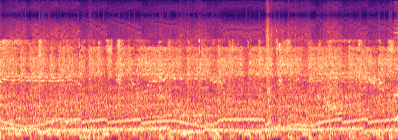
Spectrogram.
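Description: A Ferrari engine in a racing video game, revving hard with the pitch sweeping up and down through gear changes, continuous and loud, joined by a brief skid or tire squeal with no speech.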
